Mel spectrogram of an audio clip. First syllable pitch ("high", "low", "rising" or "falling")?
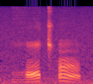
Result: rising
